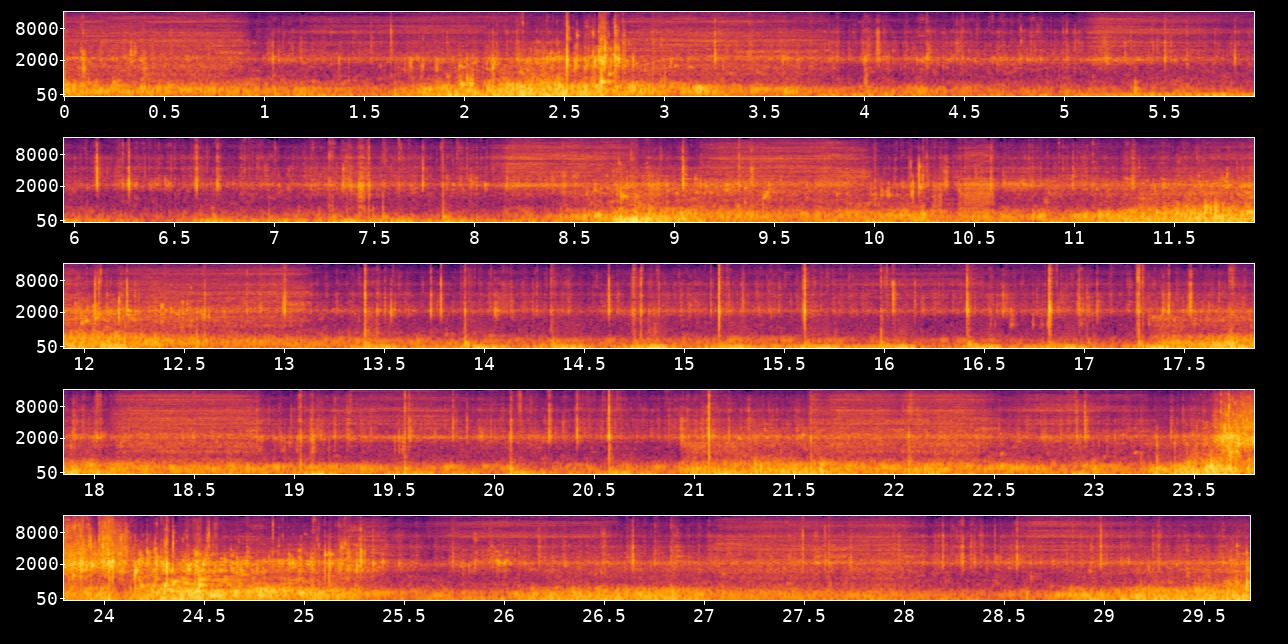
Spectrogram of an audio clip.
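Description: Scuba regulator breathing heard underwater: exhaled bubbles rumble and gurgle in surges every few seconds, the strongest about three quarters of the way through. A steady crackle of small clicks runs beneath.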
